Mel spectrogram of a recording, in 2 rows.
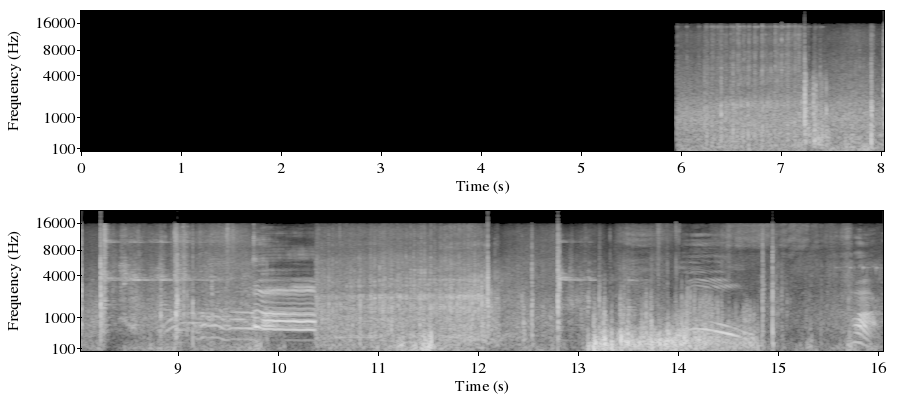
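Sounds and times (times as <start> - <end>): skate wheels rolling on bricks: 6.0 - 15.7
skates clacking on metal rail: 6.2 - 9.6, 10.4 - 13.8.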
